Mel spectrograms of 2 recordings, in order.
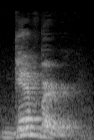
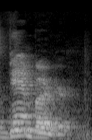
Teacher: They don't have H, so they just say G.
